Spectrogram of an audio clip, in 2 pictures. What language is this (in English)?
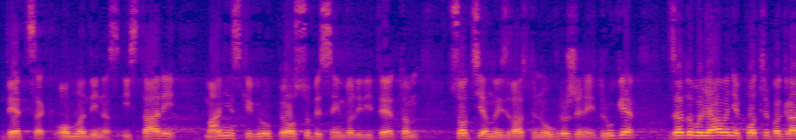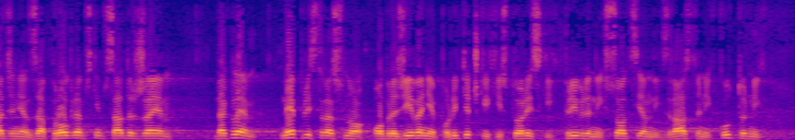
Serbian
